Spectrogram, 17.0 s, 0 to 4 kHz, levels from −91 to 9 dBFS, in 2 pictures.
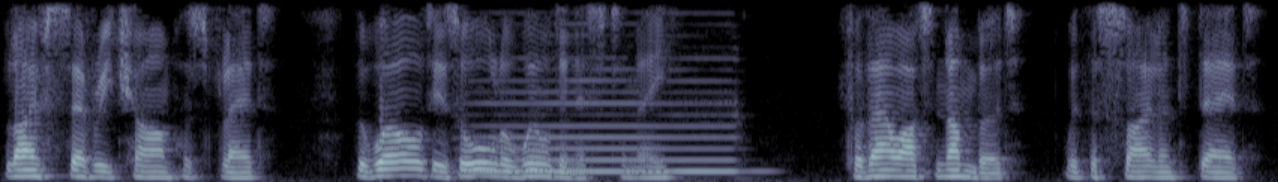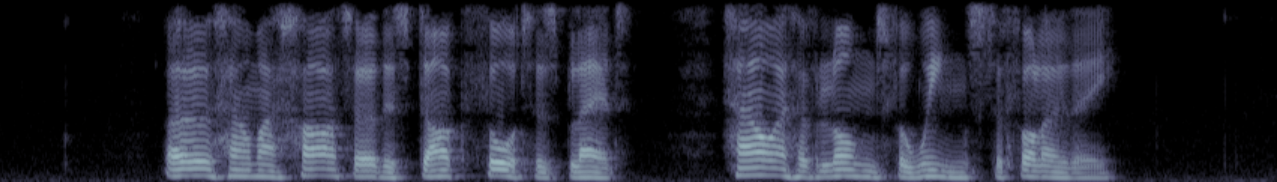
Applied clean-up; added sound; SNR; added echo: none; Bowed string instrument; 7 dB; none.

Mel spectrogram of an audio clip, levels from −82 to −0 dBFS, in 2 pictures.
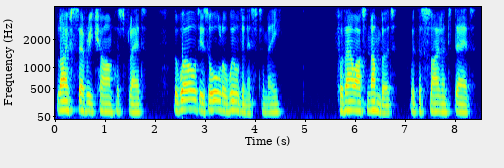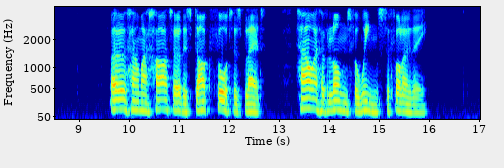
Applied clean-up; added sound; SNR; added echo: none; none; none; none.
